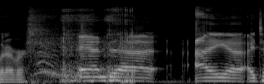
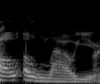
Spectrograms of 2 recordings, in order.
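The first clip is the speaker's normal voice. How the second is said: mock-curt, dismissive, brushing-off tone. Retelling how she let them in after the late movie, imitating a curt brush-off. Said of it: "it was a very curb fuck you thing".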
